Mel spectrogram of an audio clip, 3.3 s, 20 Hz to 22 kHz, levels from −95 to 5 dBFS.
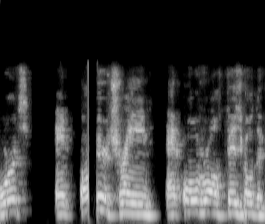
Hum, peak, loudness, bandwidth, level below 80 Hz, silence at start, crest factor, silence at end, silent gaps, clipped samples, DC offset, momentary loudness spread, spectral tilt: none; -2 dBFS; -15 LUFS; 8.2 kHz; -60 dBFS; 0 s; 12 dB; 0 s; 0.43-0.54 s, 0.61-0.66 s; under 0.1%; under 0.1%; 6 LU; -6 dB/octave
